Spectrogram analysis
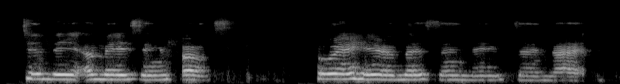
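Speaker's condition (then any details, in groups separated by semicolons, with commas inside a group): ALS; tracheostomy; after tracheostomy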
